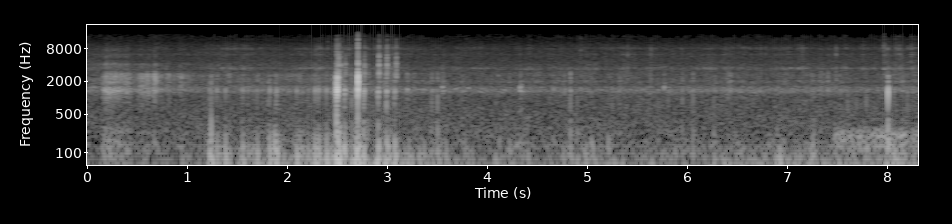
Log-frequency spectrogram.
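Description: Bicycle on 700x35 tyres rolling along, with wind buffeting the microphone over a low road rumble that grows louder about a second in. A short cluster of sharp knocks comes about two and a half seconds in, and another near the end.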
